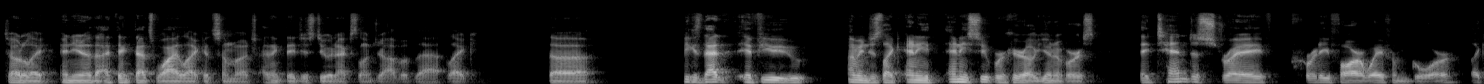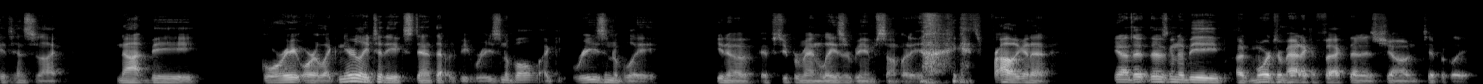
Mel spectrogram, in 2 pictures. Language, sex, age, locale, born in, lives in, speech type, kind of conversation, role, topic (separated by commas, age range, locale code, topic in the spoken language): English, male, 25-29, en-US, United States, United States, conversation, unstructured, none, What should you watch next?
